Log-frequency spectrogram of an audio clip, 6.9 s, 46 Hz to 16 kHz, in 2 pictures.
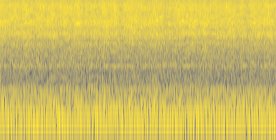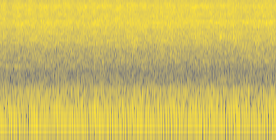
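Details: BMW E92 M3 with a deep, lumpy idle whose uneven pulse keeps hunting instead of settling; multiple-misfire code and bad popping on cold start, engine misfiring at idle with cause not yet found.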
